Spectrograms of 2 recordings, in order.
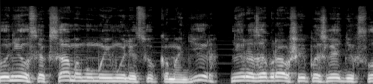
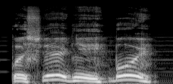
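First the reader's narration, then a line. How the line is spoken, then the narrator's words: Barely audible rasp. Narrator (Russian): прохрипел я едва слышно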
